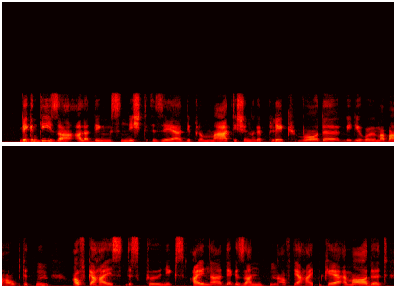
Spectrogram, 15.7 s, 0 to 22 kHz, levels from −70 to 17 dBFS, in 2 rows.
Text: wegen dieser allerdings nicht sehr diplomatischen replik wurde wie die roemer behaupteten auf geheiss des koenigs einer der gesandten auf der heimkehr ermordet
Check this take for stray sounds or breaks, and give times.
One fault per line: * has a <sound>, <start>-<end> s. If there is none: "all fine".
* has a dropout, 14.1-14.2 s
